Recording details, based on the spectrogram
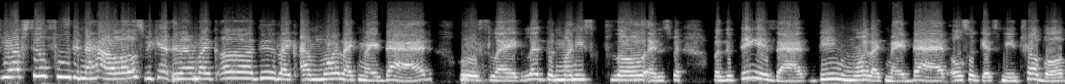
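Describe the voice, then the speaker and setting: Male panelist, high voice, lively, chatty, does little impressions. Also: low-quality recording. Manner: lively storyteller, mimics his parents. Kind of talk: casual discussion.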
